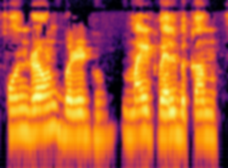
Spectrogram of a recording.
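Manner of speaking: normal talking voice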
